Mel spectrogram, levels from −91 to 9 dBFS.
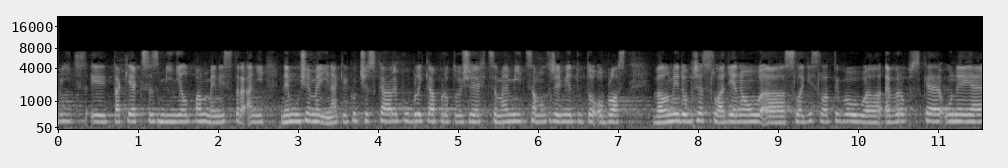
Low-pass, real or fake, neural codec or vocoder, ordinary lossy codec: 7.2 kHz; real; none; MP3, 48 kbps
